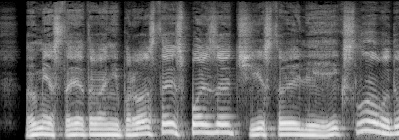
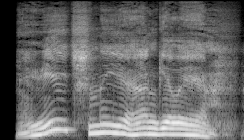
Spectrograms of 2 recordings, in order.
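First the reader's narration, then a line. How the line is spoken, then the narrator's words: Sighed. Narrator (Russian): вздохнул Аверский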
